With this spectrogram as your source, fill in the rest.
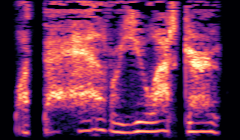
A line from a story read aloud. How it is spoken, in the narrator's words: I said softly into the empty room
